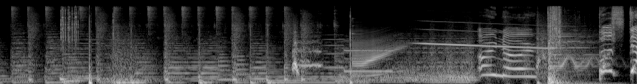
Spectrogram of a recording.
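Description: Upbeat cartoon music with a beat, then cartoon sound effects: a rising glide about three and a half seconds in, followed by a long thin whistle-like tone sliding slowly downward near the end.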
